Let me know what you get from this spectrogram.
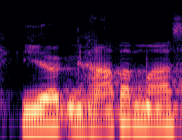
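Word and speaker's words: Habermas: coin and we talked about him a lot jur haras and yes that's how you pronounce the name trusted German um that has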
